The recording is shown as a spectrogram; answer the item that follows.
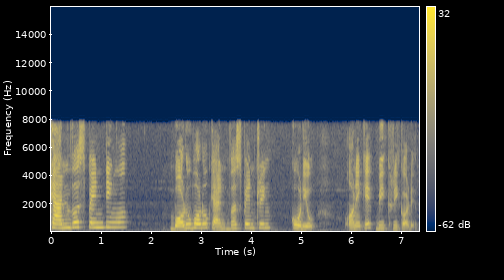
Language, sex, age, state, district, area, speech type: Bengali, female, 18-30, West Bengal, Malda, rural, spontaneous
